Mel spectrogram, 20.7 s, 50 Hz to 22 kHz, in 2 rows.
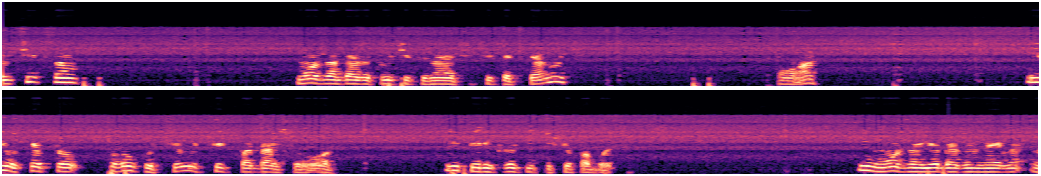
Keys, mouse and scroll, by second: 0.0 click, 0.9 r, 4.0 g, 5.1 click, 6.9 g, 9.0 middle click, 10.4 click, 11.6 g, 13.0 click, 13.7 scroll up 1, 13.8 middle click, 15.0 r, 16.5-18.2 middle drag, 19.6 r.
